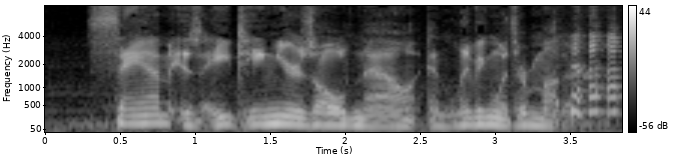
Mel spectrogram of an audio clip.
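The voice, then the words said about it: Imitates another person's voice. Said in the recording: “is that your impression? ... yeah, it's my impression of Charlie Sheen.”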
